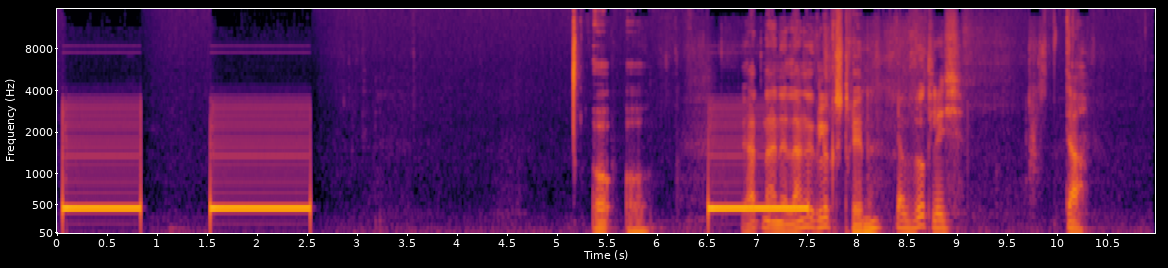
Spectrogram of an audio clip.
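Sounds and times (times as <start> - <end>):
ringback tone of an outgoing telephone call: 0.1 - 0.9, 1.6 - 2.6, 6.5 - 7.4
speech: 5.4 - 5.6, 7.1 - 9.2, 10.1 - 10.4.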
